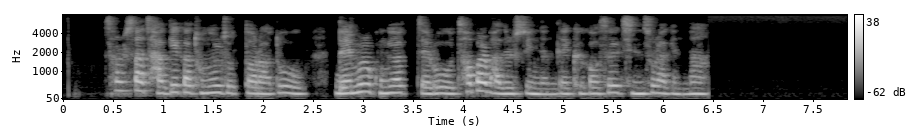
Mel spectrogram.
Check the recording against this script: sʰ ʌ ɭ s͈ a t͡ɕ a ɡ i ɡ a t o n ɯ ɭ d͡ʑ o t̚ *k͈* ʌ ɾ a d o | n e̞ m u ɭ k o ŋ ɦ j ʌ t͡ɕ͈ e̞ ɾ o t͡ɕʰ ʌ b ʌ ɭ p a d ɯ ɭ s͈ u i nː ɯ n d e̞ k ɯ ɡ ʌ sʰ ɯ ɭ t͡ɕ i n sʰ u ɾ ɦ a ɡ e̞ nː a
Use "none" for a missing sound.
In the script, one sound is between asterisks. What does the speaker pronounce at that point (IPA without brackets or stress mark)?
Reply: t͈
